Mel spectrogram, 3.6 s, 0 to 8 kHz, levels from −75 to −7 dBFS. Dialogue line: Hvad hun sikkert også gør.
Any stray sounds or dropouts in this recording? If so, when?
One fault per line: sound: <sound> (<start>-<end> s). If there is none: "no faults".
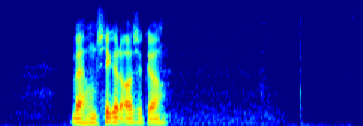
no faults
